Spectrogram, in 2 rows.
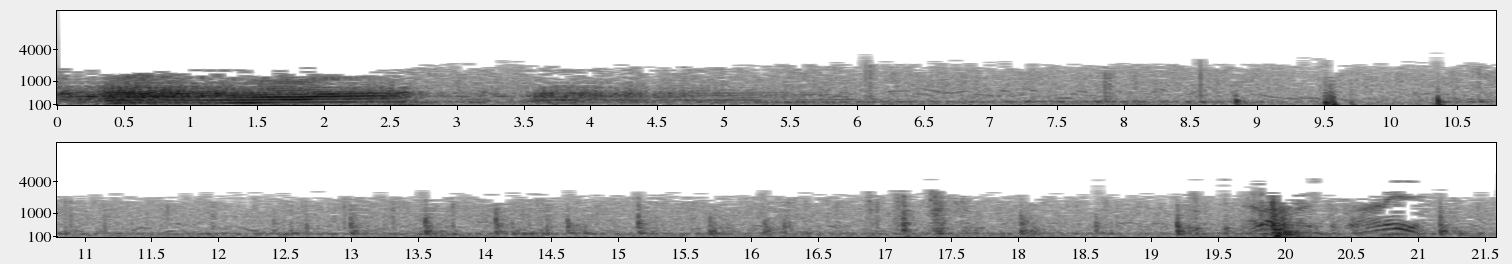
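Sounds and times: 
black sedan engine starting, revving and pulling away: 0.0s - 6.1s.

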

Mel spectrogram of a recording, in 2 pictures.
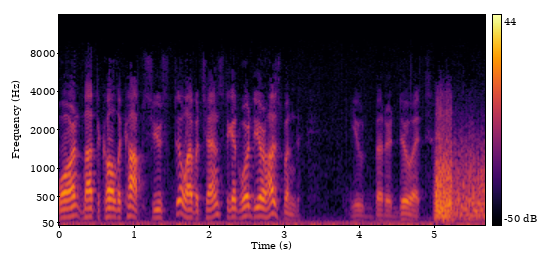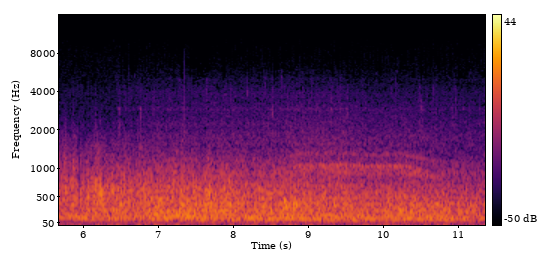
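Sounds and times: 
speech: 0.0s - 3.3s, 3.9s - 5.5s
heavy rain pouring during a night thunderstorm: 5.0s - 11.3s
low rolling thunder rumble: 5.0s - 11.3s.

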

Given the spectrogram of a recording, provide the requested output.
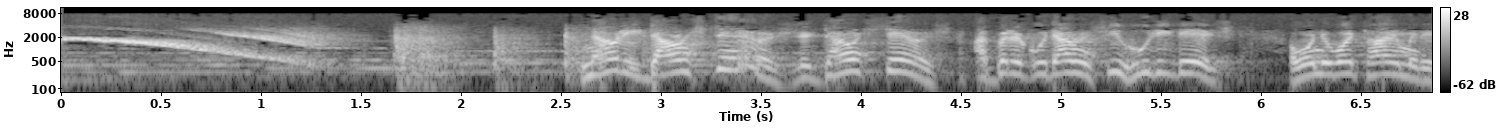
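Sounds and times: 
long falling whistle-like slide: 0.0s - 1.4s
speech: 2.6s - 6.8s.

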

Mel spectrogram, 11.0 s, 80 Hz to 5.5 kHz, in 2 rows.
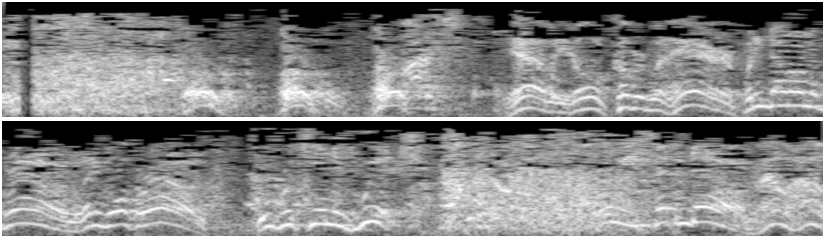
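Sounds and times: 
laughter: 0.0s - 1.9s, 7.0s - 10.5s
steady murmur of noise: 0.0s - 10.9s
dog barking: 1.2s - 2.8s
speech: 3.4s - 10.9s.

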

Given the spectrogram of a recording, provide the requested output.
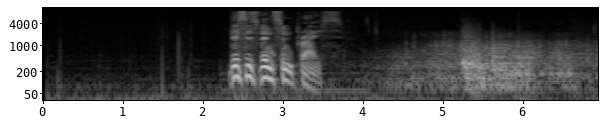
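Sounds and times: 
speech: 2.3s - 3.8s
rolling thunder from a distant storm: 3.9s - 6.9s.

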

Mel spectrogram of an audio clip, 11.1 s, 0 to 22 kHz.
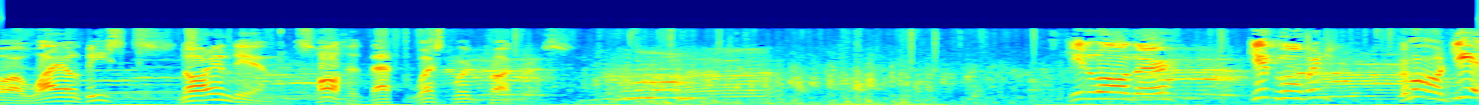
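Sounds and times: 
speech: 0.0s - 5.6s, 8.0s - 11.0s
cattle mooing in a long low call: 0.0s - 5.9s, 8.4s - 11.0s
steady broad rumble of a cattle herd: 0.0s - 11.0s.

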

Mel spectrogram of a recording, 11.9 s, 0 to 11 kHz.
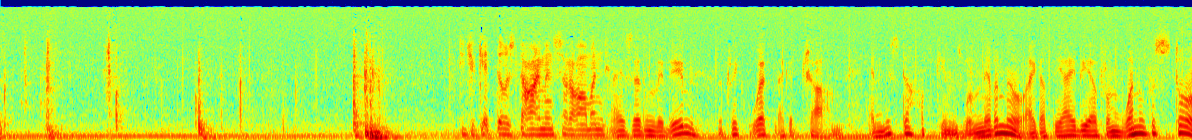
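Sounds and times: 
low hum: 0.0s - 11.9s
heavier thud of a door closing: 3.5s - 4.0s
speech: 4.8s - 11.9s.

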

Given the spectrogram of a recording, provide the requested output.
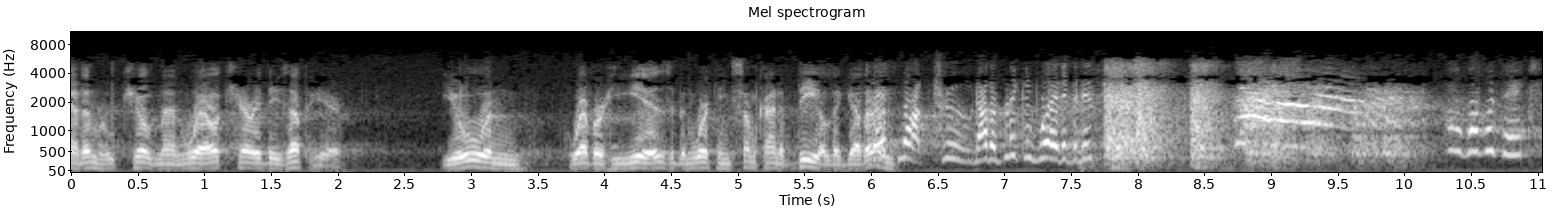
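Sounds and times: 
speech: 0.0s - 2.2s, 2.8s - 9.0s, 10.8s - 11.0s
person screaming shrilly: 8.7s - 10.2s.

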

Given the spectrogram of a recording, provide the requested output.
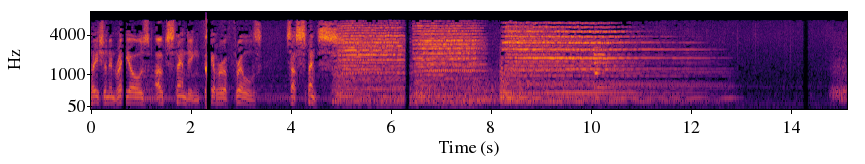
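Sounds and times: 
speech: 0.0s - 5.4s
long blaring horn-like tones: 4.9s - 11.1s.

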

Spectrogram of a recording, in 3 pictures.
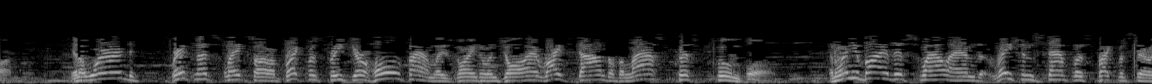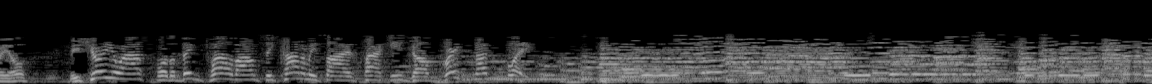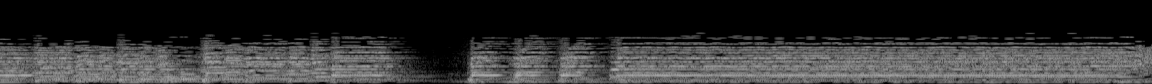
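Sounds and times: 
speech: 0.1s - 17.7s
orchestra playing a lively train-like tune: 15.2s - 34.4s.

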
